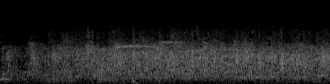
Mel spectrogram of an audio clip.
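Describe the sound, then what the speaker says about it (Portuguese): Conference audience giving a round of applause to a guest, a steady, even patter of many hands clapping together for a few seconds, fairly distant and soft. "salva de palmas aqui"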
